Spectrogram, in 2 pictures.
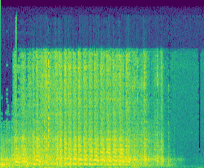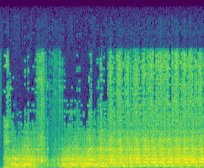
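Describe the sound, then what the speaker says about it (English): A skid steer engine cranks loudly and without a break, churning as it tries to start. Near the middle it fades briefly, then cranks again at full strength. "Let's see if she starts up now."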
